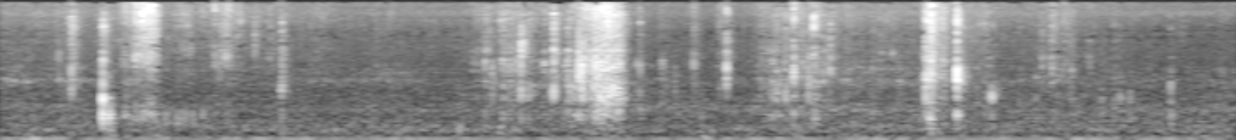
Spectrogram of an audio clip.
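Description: Irregular crunches and clicks of someone moving about on a gravel floor while handling the camera, with one louder, longer crunch about three seconds in.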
